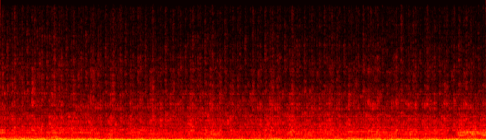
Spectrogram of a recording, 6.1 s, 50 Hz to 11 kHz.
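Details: 1977 Chevy C20 Bonanza 3/4-ton carbureted truck at idle: a deep, rumbling, far-too-loud raw sound; obnoxiously loud exhaust. The exact cause is not confirmed.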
